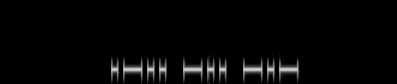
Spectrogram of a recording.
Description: Morse code, heard as a keyed tone, about 20 wpm, 700 Hz. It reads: LDK
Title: Three Letter-Number Combinations - 20wpm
